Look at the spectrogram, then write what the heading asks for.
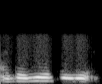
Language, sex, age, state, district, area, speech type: Manipuri, female, 45-60, Manipur, Kangpokpi, urban, conversation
